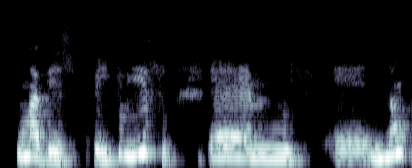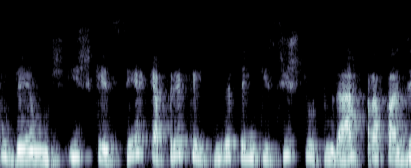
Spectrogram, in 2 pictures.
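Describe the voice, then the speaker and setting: A woman's fairly high, somewhat breathy voice, fairly slow and with lively intonation. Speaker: public transport specialist. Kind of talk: meeting presentation.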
